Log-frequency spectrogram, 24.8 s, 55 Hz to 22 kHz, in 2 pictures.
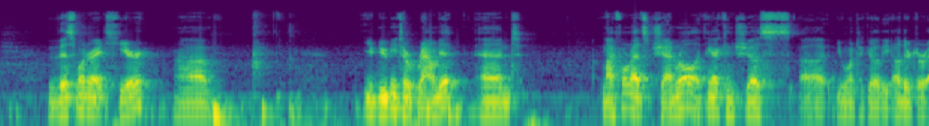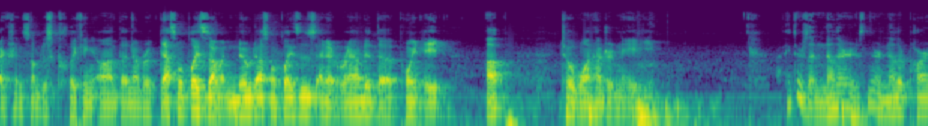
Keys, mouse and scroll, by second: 0.2 click, 1.9 click, 2.1 click, 3.7 Return, 4.7 click, 9.3 click, 11.2 click, 12.4 click, 16.8 click, 18.3 click, 21.6 scroll down 1, 22.7 scroll, 23.0 scroll down 2, 23.1 scroll up 1, 23.4 scroll, 23.6 alt+Tab.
